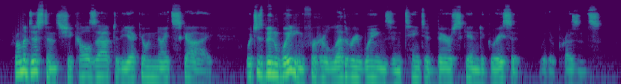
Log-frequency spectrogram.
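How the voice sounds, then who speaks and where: A man speaks in a plain, everyday voice with lively intonation and big swings in loudness. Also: medium pitch for a man, moderate pace, dry, close sound with no echo. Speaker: poet. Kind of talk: poetry reading.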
